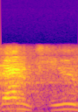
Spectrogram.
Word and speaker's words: Benjo: Well, if you pronounce it correctly, it's Benjo, but I'm actually slightly Christian.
